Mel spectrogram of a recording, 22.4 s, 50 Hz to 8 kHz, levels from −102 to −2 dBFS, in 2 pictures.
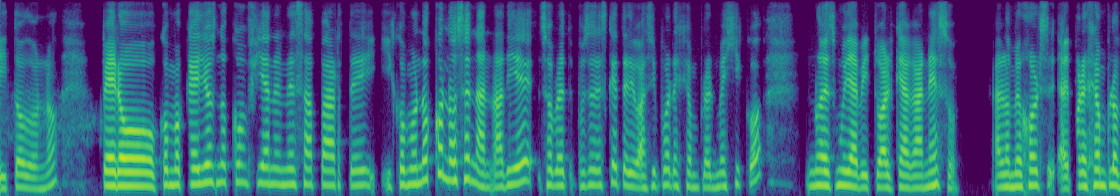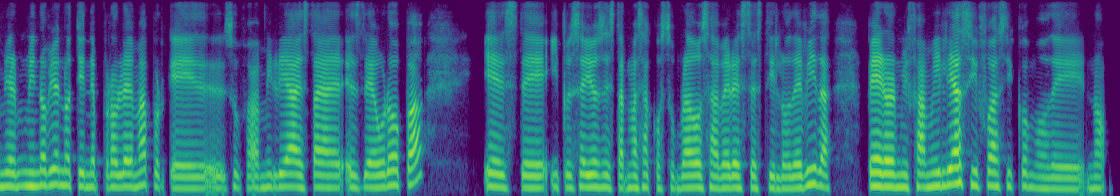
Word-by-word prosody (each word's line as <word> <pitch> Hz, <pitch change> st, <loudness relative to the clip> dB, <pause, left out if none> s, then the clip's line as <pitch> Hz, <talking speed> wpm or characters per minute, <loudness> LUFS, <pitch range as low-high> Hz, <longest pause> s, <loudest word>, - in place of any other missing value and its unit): y 170 Hz, -, -3 dB
todo, 180 Hz, -2 st, -1 dB
¿no? 210 Hz, +10 st, -6 dB, 0.4 s
Pero 210 Hz, -2 st, +7 dB
como 225 Hz, 0 st, +1 dB
que 235 Hz, -, +1 dB
ellos 260 Hz, +2 st, +3 dB
no 260 Hz, 0 st, -3 dB
confían 250 Hz, -2 st, -3 dB
en 230 Hz, -1 st, -2 dB
esa 230 Hz, 0 st, -1 dB
parte 220 Hz, 0 st, -2 dB
y 200 Hz, -, -12 dB
como 230 Hz, +3 st, 0 dB
no 300 Hz, +3 st, +2 dB
conocen 310 Hz, -, +2 dB
a 200 Hz, -, +3 dB
nadie 225 Hz, +9 st, +1 dB
sobre 215 Hz, -4 st, -2 dB
pues, 205 Hz, 0 st, -11 dB
es 220 Hz, -1 st, -4 dB
que 255 Hz, -1 st, -3 dB
te 230 Hz, -, -3 dB
digo 200 Hz, -, 0 dB
así, 210 Hz, +4 st, -3 dB
por 225 Hz, +2 st, -4 dB
ejemplo, 190 Hz, -2 st, -6 dB
en 185 Hz, -, -5 dB
México, 235 Hz, -, -5 dB, 0.4 s
no 210 Hz, +2 st, -1 dB
es 210 Hz, 0 st, +3 dB
muy 220 Hz, -1 st, +3 dB
habitual 185 Hz, -2 st, +2 dB
que 190 Hz, -, -1 dB
hagan 180 Hz, +2 st, +2 dB
eso. 220 Hz, -1 st, -2 dB, 0.3 s
A 185 Hz, -, -3 dB
lo 195 Hz, -, +2 dB
mejor 200 Hz, +2 st, +2 dB
si, -, -, -8 dB
eh, 170 Hz, -, 0 dB
por 205 Hz, -, -1 dB
ejemplo, 220 Hz, +1 st, +2 dB
mi 200 Hz, 0 st, +1 dB
mi 205 Hz, 0 st, 0 dB
novio 215 Hz, +2 st, +1 dB
no 215 Hz, -1 st, -1 dB
tiene 195 Hz, -2 st, -2 dB
problema 190 Hz, +3 st, 0 dB
porque 170 Hz, -2 st, -4 dB
su 190 Hz, +2 st, -9 dB
familia 185 Hz, +2 st, 0 dB
está 180 Hz, 0 st, 0 dB
es 180 Hz, -1 st, -5 dB
de 185 Hz, -, -1 dB
Europa, 220 Hz, -, +1 dB, 0.6 s
y 205 Hz, -, -1 dB
este 180 Hz, -1 st, -1 dB
y 190 Hz, -, -8 dB
pues 185 Hz, 0 st, -6 dB
ellos 190 Hz, -1 st, +2 dB
están 175 Hz, -1 st, -4 dB
más 180 Hz, +1 st, -3 dB
acostumbrados 180 Hz, 0 st, -2 dB
a 175 Hz, -, +1 dB
ver 175 Hz, +1 st, 0 dB
este 180 Hz, 0 st, -1 dB
estilo 170 Hz, 0 st, -4 dB
de 180 Hz, 0 st, +1 dB
vida. 210 Hz, -4 st, 0 dB, 0.3 s
Pero 205 Hz, -1 st, +6 dB
en 190 Hz, -, +3 dB
mi 190 Hz, -, +1 dB
familia 205 Hz, +6 st, +4 dB
sí 225 Hz, -3 st, -3 dB
fue 210 Hz, +2 st, -1 dB
así 205 Hz, 0 st, -3 dB
como 180 Hz, -5 st, -6 dB
de, 165 Hz, -1 st, -3 dB
no. 170 Hz, 0 st, -6 dB
200 Hz, 215 wpm, -22 LUFS, 180-220 Hz, 0.6 s, Pero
